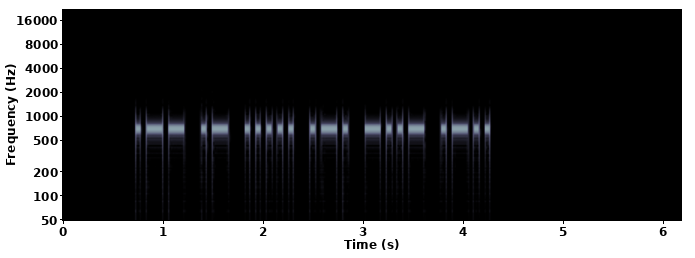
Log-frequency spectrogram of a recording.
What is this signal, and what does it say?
Morse code, heard as a keyed tone, about 22 wpm, 700 Hz. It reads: WA5RXL
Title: USA Call Signs - 6 Characters - Repeated 3x - 22wpm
